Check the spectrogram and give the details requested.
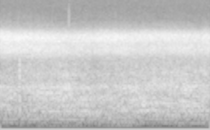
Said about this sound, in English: Okay, we're hearing a plane go over at the moment.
